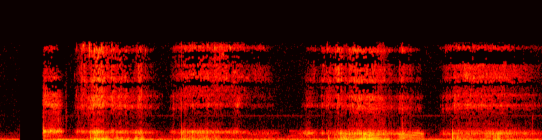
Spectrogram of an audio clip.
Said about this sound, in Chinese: 哈哈，呼噜声真的变小了。嗯，我知道了，一定是冰箱装的太满了，才会打呼噜的。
